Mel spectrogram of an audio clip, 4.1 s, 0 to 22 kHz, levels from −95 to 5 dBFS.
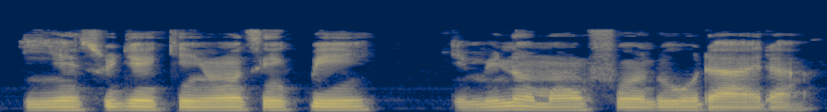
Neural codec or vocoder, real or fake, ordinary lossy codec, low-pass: none; real; none; 7.2 kHz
